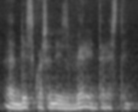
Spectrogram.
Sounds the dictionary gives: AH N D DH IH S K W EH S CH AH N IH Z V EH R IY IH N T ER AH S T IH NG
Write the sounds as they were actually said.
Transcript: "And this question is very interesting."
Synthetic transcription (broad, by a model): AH N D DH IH S K W EH S CH AH N IH Z V EH R IY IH N T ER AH S T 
